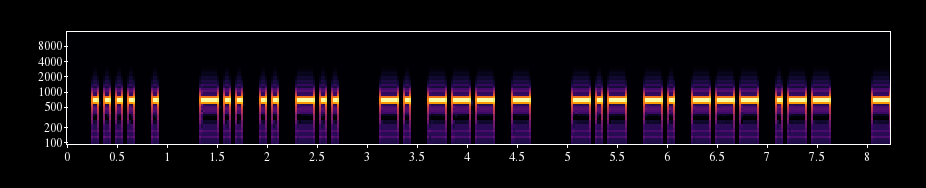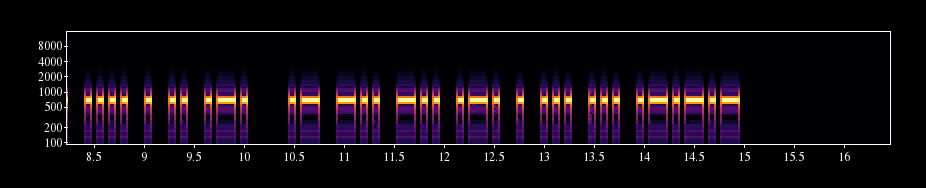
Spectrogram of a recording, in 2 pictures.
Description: Morse code, heard as a keyed tone, about 20 wpm, 700 Hz. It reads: HE DID NOT KNOW THEIR ADDRESS.
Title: Sentences from Top 1000 Words - Review Part 6 - 20wpm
